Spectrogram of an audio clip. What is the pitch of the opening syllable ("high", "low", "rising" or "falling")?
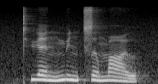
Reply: falling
